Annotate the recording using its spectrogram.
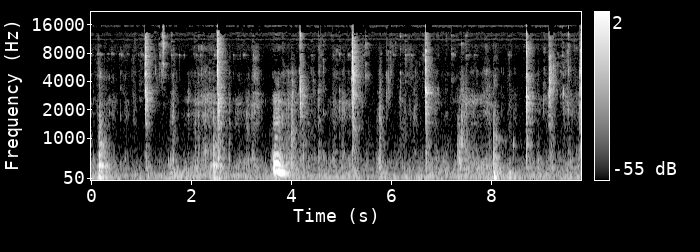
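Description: A woman chews crunchy food close up, with wet crisp bites.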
